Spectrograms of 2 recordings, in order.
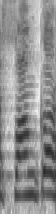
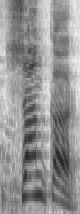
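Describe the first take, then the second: First: शंकर said as "sankar"; शंकर turned into संकर; plain s instead. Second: शंकर with a clear "shan-" start; शंकर as "shankar", sounded out alone; palatal sh. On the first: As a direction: open शंकर with a plain hissed s, not sh. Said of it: "सुनो, ये शंकर हो गया". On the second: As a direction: model शंकर with a hushing sh. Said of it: "अगर ये पढ़ते हैं". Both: Shown as a demonstration.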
